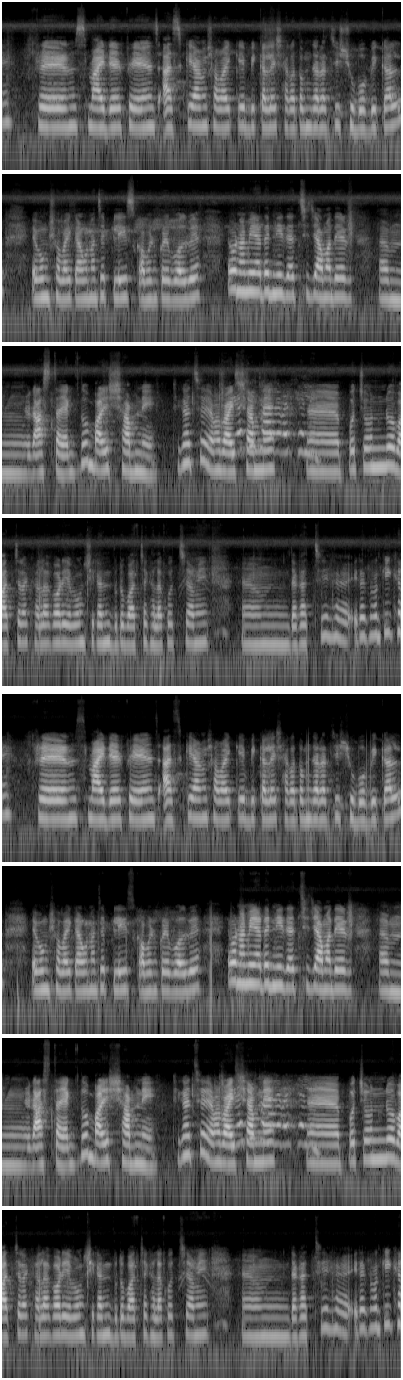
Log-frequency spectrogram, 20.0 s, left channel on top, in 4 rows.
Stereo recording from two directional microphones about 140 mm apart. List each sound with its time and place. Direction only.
0.0 s a woman's voice: 20° left (ahead or behind)
8.0 s a woman's voice: 10° left (ahead or behind); by 19.9 s 35° left (ahead or behind)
